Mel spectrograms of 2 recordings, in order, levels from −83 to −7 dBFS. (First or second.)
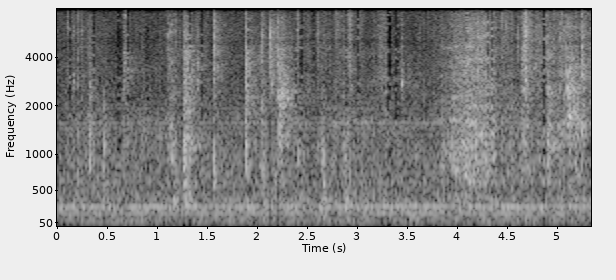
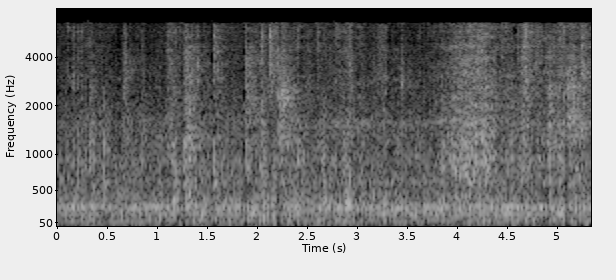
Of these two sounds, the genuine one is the first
